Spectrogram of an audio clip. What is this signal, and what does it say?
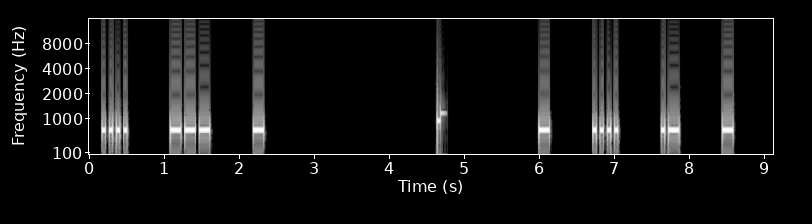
Morse code, heard as a keyed tone, about 25 wpm, spaced as for 12 wpm, 700 Hz. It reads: HOT THAT
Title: 4x Character Spacing - Top 100 Words - 25wpm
